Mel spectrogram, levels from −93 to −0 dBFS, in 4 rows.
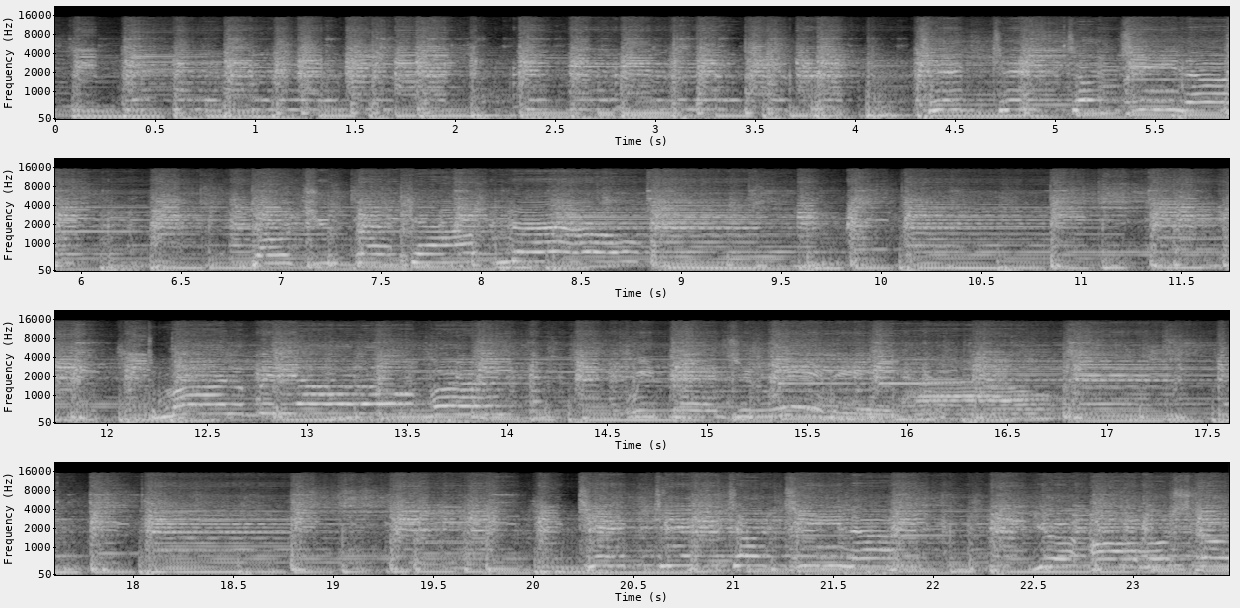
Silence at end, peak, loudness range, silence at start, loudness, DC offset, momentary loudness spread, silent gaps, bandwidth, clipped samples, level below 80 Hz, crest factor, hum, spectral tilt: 0 s; -6 dBFS; 2 LU; 0 s; -20 LUFS; under 0.1%; 4 LU; none; 15.5 kHz; under 0.1%; -38 dBFS; 14 dB; none; -4 dB/octave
